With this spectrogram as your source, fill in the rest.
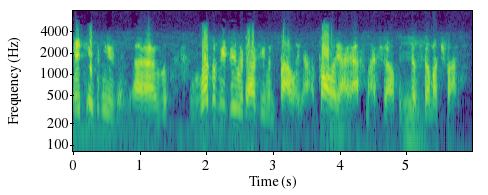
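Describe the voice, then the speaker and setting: A plain, everyday voice speaks with an American accent at a fairly quick pace. Pitch variation is ordinary, with big swings in loudness. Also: man, fairly high pitch for a man. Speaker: screenwriter. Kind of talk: interview answer.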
